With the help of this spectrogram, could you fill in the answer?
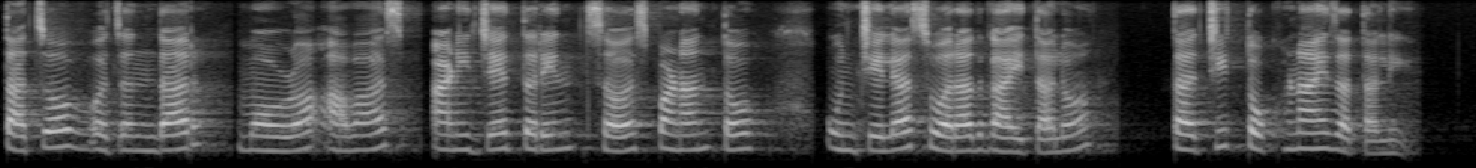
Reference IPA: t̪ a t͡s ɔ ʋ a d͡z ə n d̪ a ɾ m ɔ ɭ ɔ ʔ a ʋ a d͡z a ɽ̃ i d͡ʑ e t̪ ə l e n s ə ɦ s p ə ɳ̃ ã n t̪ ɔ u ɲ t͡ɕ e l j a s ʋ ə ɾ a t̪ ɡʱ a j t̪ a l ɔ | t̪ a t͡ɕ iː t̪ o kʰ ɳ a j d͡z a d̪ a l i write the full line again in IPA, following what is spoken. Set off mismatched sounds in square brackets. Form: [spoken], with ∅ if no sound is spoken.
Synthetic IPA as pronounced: t̪ a t͡s ɔ ʋ [ə] d͡z ə n d̪ a ɾ m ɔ ɭ ɔ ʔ a ʋ a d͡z a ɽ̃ i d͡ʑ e t̪ ə [ɾ] e n s ə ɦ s p ə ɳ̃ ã n t̪ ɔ u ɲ t͡ɕ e l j a s ʋ ə ɾ a t̪ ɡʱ a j t̪ a l ɔ | t̪ a t͡ɕ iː t̪ o kʰ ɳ a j d͡z a [t̪] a l i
